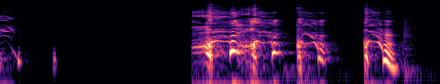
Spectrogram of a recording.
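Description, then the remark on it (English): A bout of harsh, sputtering coughs after choking on saliva: a short catch, then three loud ragged bursts with brief pauses between, no talking. “I just swallowed my own spit, sorry.”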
